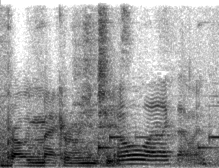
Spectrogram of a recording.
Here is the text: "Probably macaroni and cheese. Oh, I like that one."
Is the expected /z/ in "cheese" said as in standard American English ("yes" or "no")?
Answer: no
